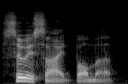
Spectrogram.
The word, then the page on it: suicide bomber: British English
